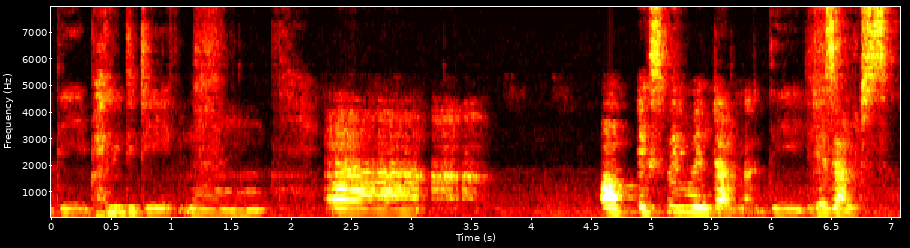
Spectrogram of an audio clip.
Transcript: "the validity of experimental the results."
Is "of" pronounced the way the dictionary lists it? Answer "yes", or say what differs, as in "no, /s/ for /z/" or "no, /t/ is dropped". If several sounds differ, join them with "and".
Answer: no, /p/ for /v/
